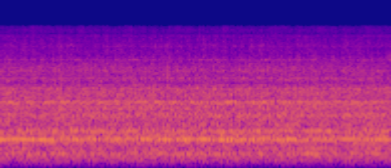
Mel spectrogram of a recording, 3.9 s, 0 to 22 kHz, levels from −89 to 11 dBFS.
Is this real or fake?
real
